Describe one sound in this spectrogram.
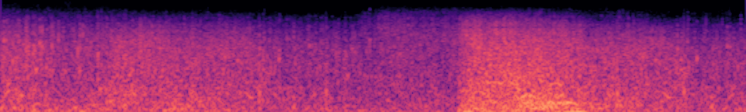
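Water splashes heavily as a large sea creature bursts out of it.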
